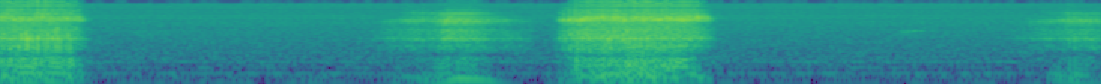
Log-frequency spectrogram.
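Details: Real-time recording of a woman asleep at night after being very tired, no talking, described as REM sleep: low, rattling snores on each breath in, separated by quiet breathing, in a quiet room; snoring.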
